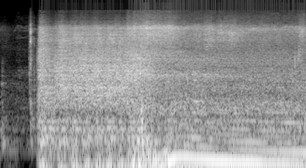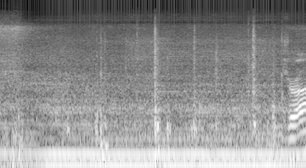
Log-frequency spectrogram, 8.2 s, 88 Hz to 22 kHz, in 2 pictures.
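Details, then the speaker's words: 1995 Subaru Domingo micro camper, off the road a long time: brief crank, engine catches cleanly and settles into a steady, even idle with a low smooth drone; fires straight up and runs fine. "it doesn't need a great deal of work even though it's not been on the road for a long time uh it fires straight up kind of drives around on the button"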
